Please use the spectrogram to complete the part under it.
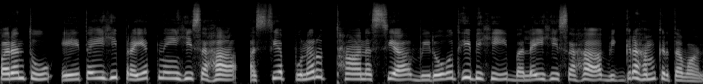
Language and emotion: Sanskrit, neutral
